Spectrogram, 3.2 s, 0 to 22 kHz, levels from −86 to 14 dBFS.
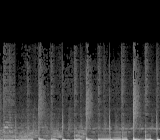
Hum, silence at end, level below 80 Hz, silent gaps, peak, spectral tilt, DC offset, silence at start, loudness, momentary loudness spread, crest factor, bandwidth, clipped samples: none; 0 s; -18 dBFS; none; -2 dBFS; -5.5 dB/octave; under 0.1%; 0 s; -18 LUFS; 5 LU; 14 dB; 15.5 kHz; under 0.1%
